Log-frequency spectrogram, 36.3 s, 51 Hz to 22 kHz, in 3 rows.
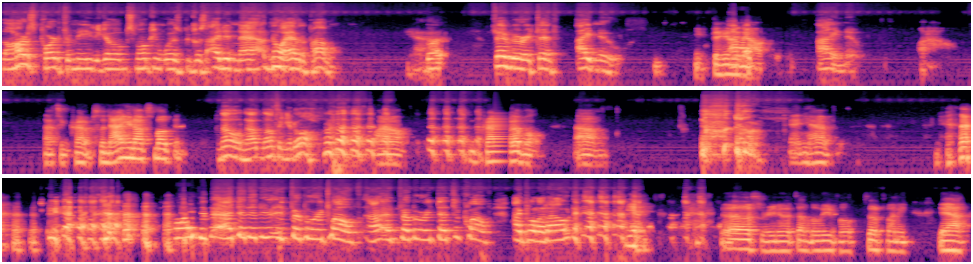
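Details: Adult man with Broca's aphasia for more than 8 years after a stroke in March 2011; he is also a heart transplant recipient. Speech is limited to short utterances, with laborious word-finding and more difficulty with verbs than nouns.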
